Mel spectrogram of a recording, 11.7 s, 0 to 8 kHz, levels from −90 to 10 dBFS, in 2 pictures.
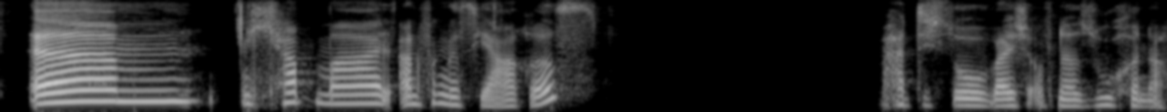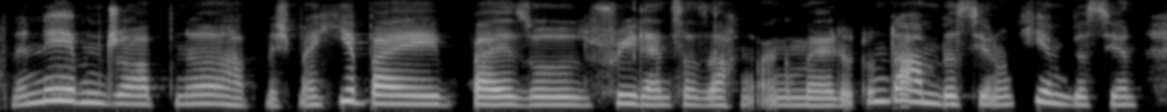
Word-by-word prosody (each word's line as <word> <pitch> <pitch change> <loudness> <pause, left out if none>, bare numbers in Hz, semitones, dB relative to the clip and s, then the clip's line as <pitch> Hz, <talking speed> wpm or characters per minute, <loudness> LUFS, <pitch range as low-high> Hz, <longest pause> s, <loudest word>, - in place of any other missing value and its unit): Ähm, 290 +3 +9 0.2
ich 230 +2 -6
habe 270 -1 -1
mal 235 0 +1
Anfang 235 +2 -5
des 205 -1 -7
Jahres 290 - -4 1.4
hatte 205 -2 -8
ich - - -7
so 185 -1 -3
war 175 0 0
ich 180 - -6
auf - - -15
'ner 170 -1 -5
Suche 190 +1 -9
nach 160 - -12
'nem 225 +6 -6
Nebenjob, 240 -8 -1
ne, 230 0 -4
habe 195 -1 -9
mich 175 - -9
mal 205 - -5
hier 300 +6 -1
bei 225 -3 +1
bei 210 0 +2
so 205 0 -3
Freelancer-Sachen 200 -3 -5
angemeldet 195 +6 -5
und 300 - -3
da 290 - +1
'n 255 -3 -3
bisschen 220 -1 -4
und 215 +2 -10
hier 285 -3 -2
'n 230 - -5
bisschen. 205 0 -6
220 Hz, 185 wpm, -23 LUFS, 200-260 Hz, 1.4 s, Ähm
